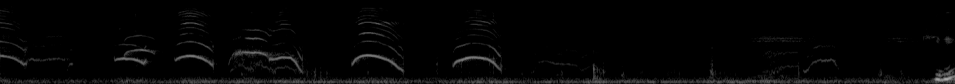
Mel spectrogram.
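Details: Kittens indoors at feeding time; repeated high arched mews, around eight clear cries spaced roughly a second apart, fading to softer calls, over quiet human speech.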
